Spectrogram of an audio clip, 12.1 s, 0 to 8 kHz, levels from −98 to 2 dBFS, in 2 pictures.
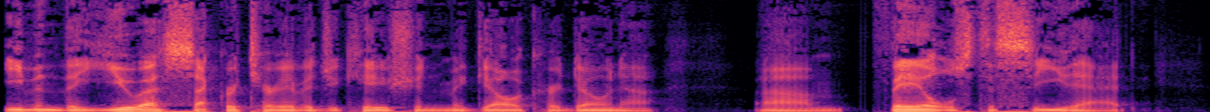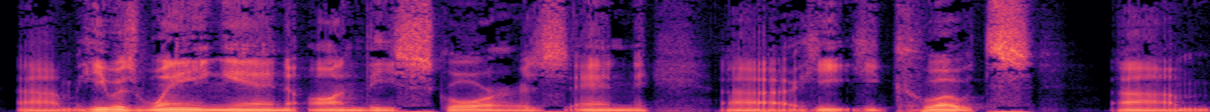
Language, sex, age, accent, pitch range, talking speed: English, male, 30-49, American, 90-115 Hz, 135 wpm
